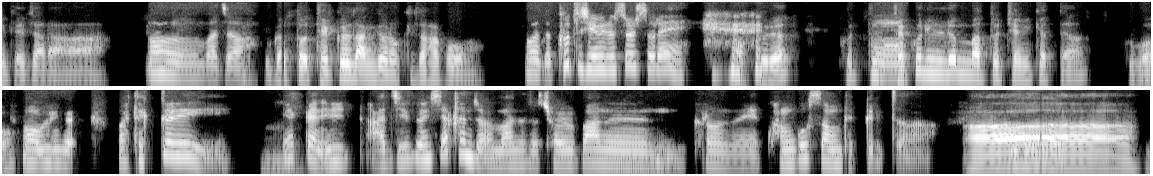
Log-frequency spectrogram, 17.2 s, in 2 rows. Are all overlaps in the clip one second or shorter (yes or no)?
yes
